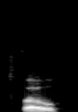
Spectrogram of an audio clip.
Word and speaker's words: faux: Charlotte Flair with Becky, Bayley, and Sasha are the four Fox women, all right? – You're also saying that wrong. It's faux. It's French.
